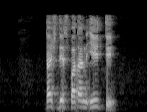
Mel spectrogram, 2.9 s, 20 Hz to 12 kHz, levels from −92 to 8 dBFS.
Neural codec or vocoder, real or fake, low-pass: none; real; 7.2 kHz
